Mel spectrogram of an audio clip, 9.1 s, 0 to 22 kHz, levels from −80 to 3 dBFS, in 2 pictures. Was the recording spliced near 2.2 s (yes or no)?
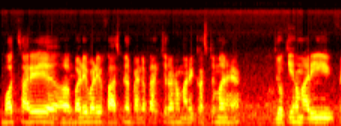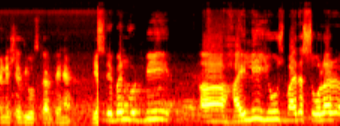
no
